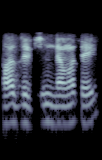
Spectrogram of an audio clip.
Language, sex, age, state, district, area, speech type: Nepali, male, 30-45, West Bengal, Jalpaiguri, rural, conversation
